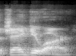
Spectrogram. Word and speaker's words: Jaguar: Although British people say, so I say Jaguar, but for British people, it's the Jaguar. You have to really pronounce the U.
